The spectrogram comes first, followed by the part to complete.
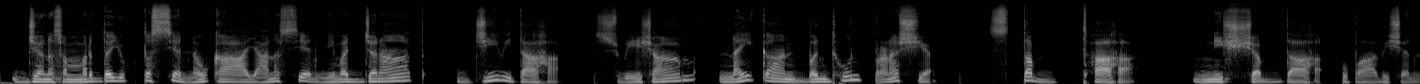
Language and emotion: Sanskrit, sad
